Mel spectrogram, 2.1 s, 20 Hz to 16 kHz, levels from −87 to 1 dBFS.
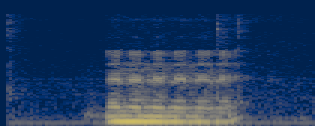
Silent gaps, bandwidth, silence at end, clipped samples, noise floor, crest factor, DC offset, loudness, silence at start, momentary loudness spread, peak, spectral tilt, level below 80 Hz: none; 9.2 kHz; 0.5 s; under 0.1%; -56 dBFS; 16 dB; under 0.1%; -25 LUFS; 0.7 s; 14 LU; -10 dBFS; -8 dB/octave; -52 dBFS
